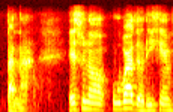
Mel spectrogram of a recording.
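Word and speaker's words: Tannat: La T en las palabras francesas no se pronuncia cuando está al final. Entonces, la pronunciación es Taná.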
